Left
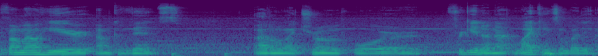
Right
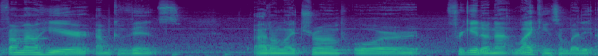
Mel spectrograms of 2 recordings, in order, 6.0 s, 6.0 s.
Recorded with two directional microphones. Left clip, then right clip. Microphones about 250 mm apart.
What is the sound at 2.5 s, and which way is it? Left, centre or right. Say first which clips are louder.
Speech: right 6 dB; right.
